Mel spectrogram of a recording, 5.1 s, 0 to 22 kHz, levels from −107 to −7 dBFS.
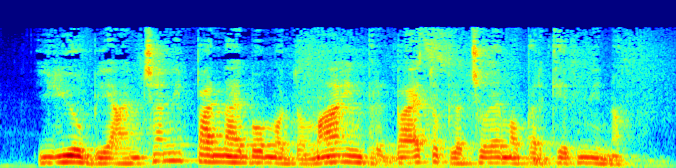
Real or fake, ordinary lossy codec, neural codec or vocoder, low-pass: real; MP3, 48 kbps; none; 19.8 kHz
